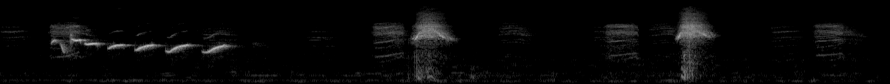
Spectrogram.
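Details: Common iora lure call, described as clear and loud: a quick run of five or six high whistled notes sweeping upward, then three separate loud sharp bursts and a few faint buzzy notes spaced through the rest.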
